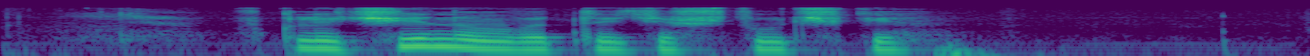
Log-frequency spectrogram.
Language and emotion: Russian, neutral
